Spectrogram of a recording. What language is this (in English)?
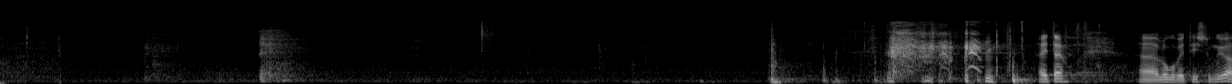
Estonian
